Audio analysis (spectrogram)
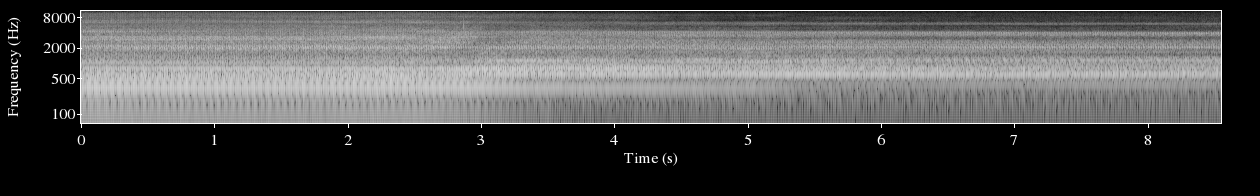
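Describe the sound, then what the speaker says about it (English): An Auxito A501 portable air pump inflating a tire, running as a loud, steady, close mechanical drone with a strong tonal hum that holds throughout. "let's hit that power button again, and it should start pumping."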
